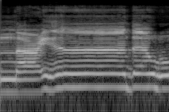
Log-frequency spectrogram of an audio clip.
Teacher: نون ساکن کے بعد دال ہے، اخفاء حقیقی ہوگا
